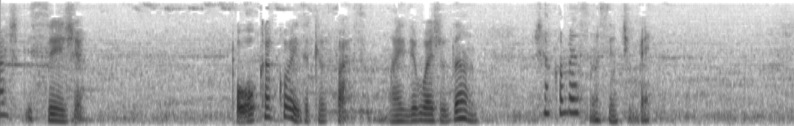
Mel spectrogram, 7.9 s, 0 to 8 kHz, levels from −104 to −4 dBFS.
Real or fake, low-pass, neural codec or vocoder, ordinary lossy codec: fake; 7.2 kHz; vocoder, 22.05 kHz, 80 mel bands, HiFi-GAN; MP3, 32 kbps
